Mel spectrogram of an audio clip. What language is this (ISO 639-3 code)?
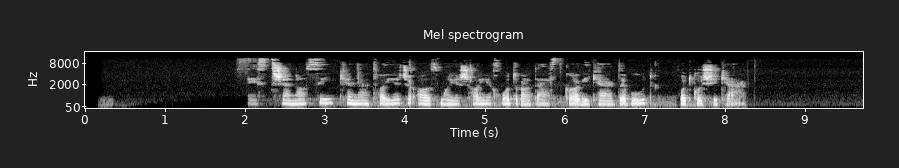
fas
